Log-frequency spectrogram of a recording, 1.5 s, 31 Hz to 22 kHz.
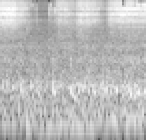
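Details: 1995 Mercedes S500 (W140) dual fuel pump powered directly from the trunk battery with alligator clips, rain, before removal: steady high-pitched hiss and whir with a low hum underneath, no stutter or labouring; pump running smoothly with really good flow.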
